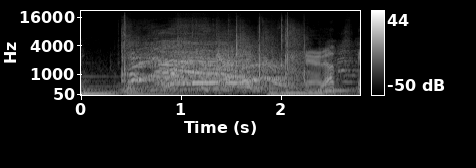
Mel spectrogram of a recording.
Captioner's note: onlookers cheering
